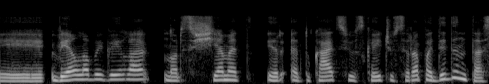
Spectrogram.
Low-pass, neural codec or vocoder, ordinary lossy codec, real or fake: 9.9 kHz; vocoder, 22.05 kHz, 80 mel bands, WaveNeXt; AAC, 48 kbps; fake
